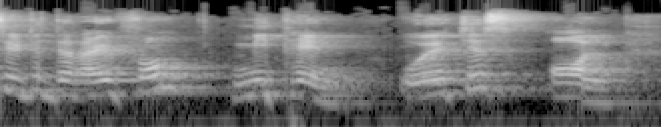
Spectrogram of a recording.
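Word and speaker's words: -ol: है इसका all suffix all ओ एल एंड इट is pronounced as ऑल तो hydroxy is द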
